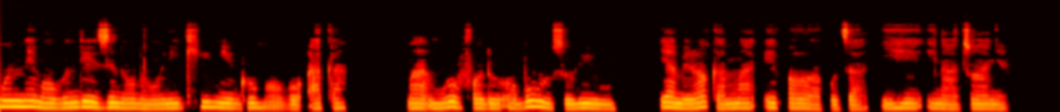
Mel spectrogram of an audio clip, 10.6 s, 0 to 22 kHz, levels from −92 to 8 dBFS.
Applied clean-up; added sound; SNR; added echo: none; none; none; none.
